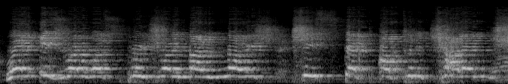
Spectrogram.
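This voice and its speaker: A middle-aged woman preaching a sermon at a women's convention, half-singing her lines and rising to shouts. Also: very high voice. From Canada. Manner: impassioned preaching, half-sung, with shouted peaks. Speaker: guest speaker at women's convention. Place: church sanctuary. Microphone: handheld mic. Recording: echoey church sound from a distant camera.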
